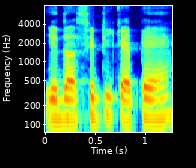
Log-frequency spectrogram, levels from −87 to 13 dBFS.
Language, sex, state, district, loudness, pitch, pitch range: Hindi, male, Bihar, Purnia, -15 LUFS, 130 Hz, 125-135 Hz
